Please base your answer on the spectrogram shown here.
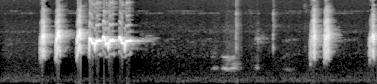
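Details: Energetic nggaruda-style singing of a sooty-headed bulbul, a lure to overpower rivals: a couple of sharp chirps, a rippling bubbly phrase, a brief quiet gap with soft notes, then more crisp chirps.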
